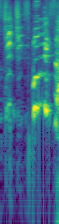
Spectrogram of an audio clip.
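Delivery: very high squeaky shout-out; high mock gamer call; mocking Yara. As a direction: squeal it like a cheeky gamer girl. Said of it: "she goes".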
